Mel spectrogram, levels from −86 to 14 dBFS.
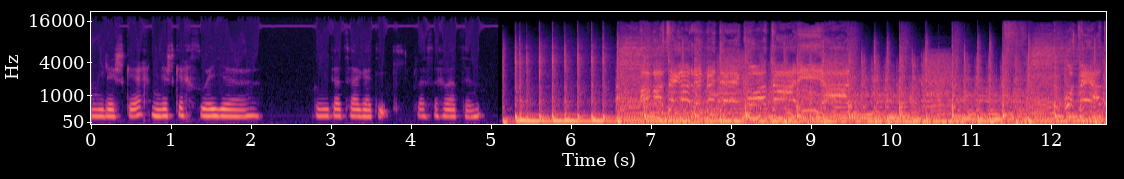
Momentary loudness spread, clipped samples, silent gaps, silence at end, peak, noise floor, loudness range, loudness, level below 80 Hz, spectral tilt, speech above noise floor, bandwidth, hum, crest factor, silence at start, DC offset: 13 LU; under 0.1%; none; 0 s; -2 dBFS; -47 dBFS; 10 LU; -13 LUFS; -20 dBFS; -5.5 dB/octave; 28 dB; 16.5 kHz; none; 12 dB; 0 s; under 0.1%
